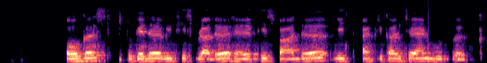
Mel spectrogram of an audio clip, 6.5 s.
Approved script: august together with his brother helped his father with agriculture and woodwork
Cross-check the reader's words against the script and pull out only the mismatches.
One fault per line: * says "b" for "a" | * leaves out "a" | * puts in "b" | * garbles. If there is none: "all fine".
all fine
